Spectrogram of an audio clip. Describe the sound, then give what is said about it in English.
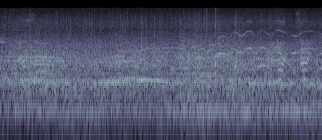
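A big stadium crowd at a USC football game roars and cheers as Jake Olson snaps for an extra point, a loud, unbroken wall of noise for the whole stretch, with a few shrill whistles rising over it toward the end. “Listen to the crowd.”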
